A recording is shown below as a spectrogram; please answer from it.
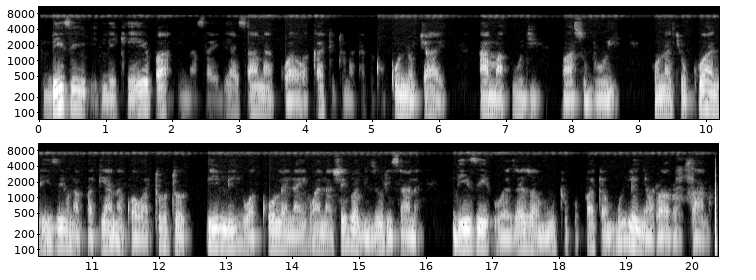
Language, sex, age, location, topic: Swahili, male, 36-49, Wajir, agriculture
